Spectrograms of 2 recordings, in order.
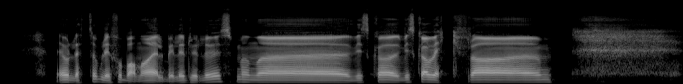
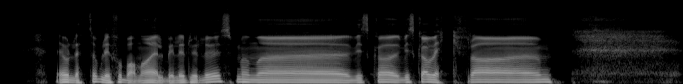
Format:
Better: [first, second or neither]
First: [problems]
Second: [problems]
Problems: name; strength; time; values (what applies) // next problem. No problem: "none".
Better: second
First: thin; very; fading below 650 Hz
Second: none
